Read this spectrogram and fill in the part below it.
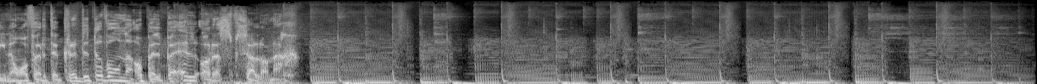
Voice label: reklama corsa

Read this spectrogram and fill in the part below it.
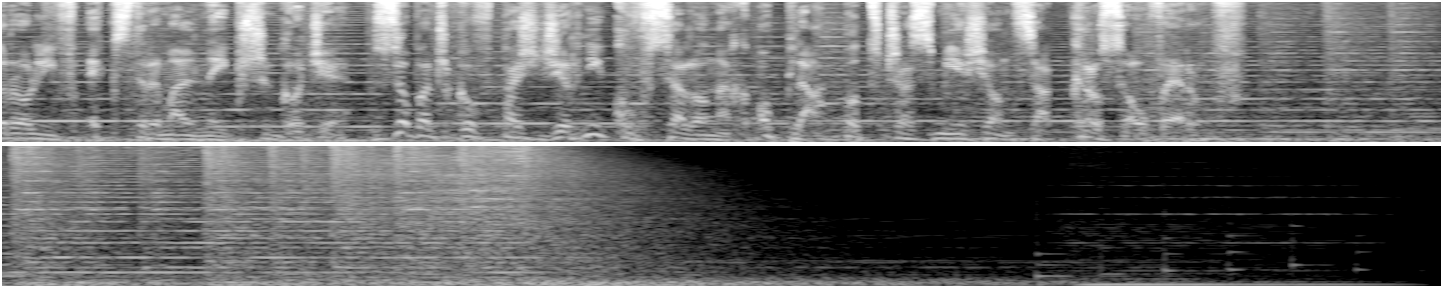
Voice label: reklama mokka

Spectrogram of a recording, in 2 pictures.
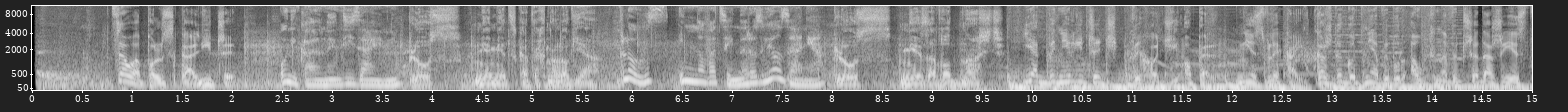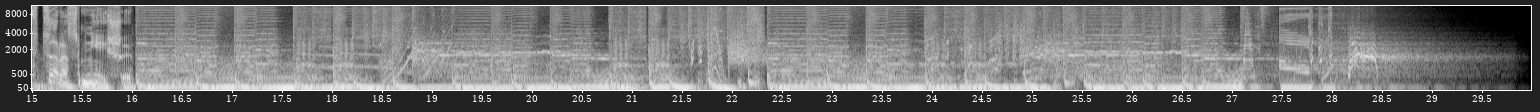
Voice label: reklama wyprzedaz

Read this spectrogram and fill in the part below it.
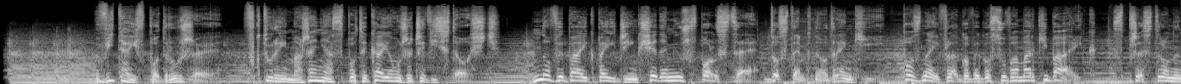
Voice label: reklama baic 7

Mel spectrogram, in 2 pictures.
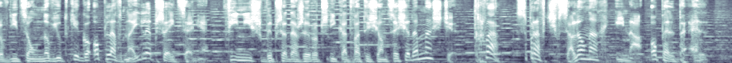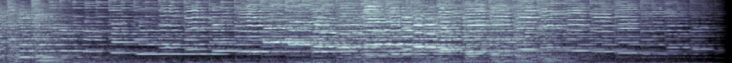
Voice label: reklama wyprzedaz wunderbar

